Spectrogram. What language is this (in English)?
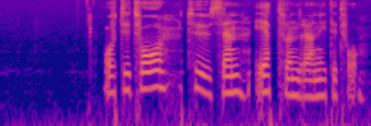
Swedish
